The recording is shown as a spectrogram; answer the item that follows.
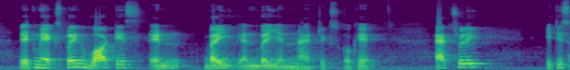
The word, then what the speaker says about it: NxNxN: x n cube or n x n x n puzzle okay it depends on the people's but the official pronunciation is n by n by n it is not x it is uh into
